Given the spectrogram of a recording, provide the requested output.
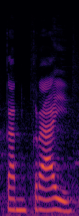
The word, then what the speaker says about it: กรรไกร: อัน กัน ก็ รอ I ไกร อ่าน ว่า กรรไกร บ่ ใบ ไม้ รอ หัน ออก เสียง ว่า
